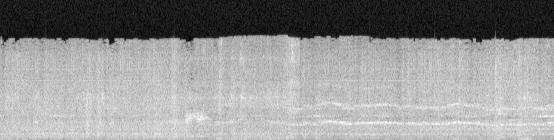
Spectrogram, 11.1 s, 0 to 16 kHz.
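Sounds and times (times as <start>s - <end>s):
wheels rumbling on rail: 0.0s - 11.0s
high wheel squeal: 3.7s - 11.0s.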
